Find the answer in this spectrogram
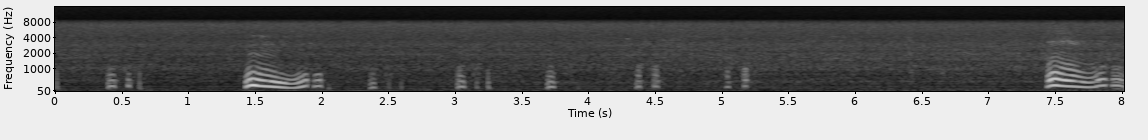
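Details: In the Eifel, Germany, on a September 2013 morning, a Eurasian eagle-owl gives a loud dipping, harmonic wail early and another near the end. Faint scattered ticks fill the quiet stretch between.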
